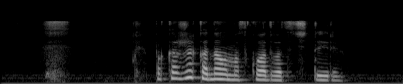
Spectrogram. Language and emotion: Russian, neutral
